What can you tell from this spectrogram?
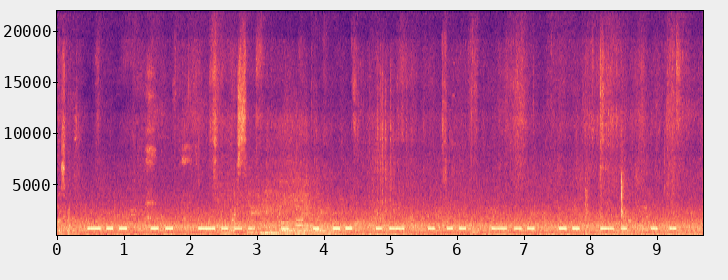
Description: Morse code (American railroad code), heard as a keyed tone, hand-sent with a straight key, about 720 Hz, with heavy radio static, a narrow filter and the noise of a subway station. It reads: DIBERARDINO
